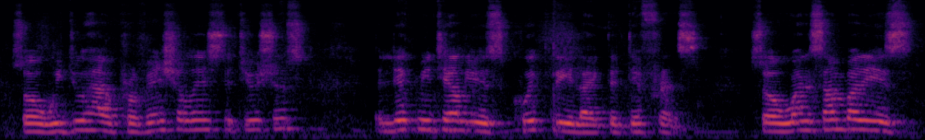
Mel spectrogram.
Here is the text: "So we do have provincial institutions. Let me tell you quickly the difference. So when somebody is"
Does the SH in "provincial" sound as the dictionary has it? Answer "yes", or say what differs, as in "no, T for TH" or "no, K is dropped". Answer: yes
